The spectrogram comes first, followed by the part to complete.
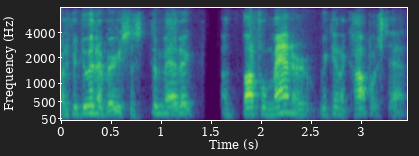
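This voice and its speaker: A man with a Spanish accent speaks at a very fast pace in a high pitch. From Mexico (Tijuana). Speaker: probation chief. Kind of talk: public meeting presentation. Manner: halting, repeats words.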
